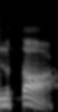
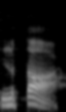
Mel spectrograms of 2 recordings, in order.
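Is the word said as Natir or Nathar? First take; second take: Nathar; Nathar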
